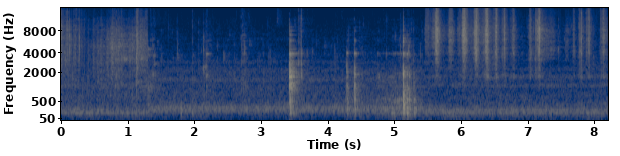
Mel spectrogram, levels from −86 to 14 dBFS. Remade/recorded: recorded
